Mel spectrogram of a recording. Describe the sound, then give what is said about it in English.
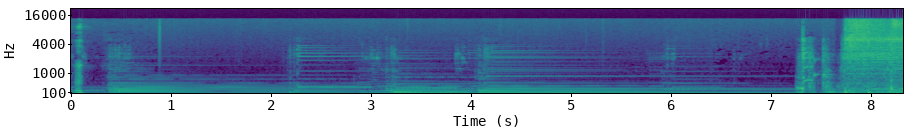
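Distorted electric guitars play sustained harmonized chords together in a rock song, shifting every second or so, loud, ending with a brief noisy burst. “Oh yeah, listen to the guitar harmonies.”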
